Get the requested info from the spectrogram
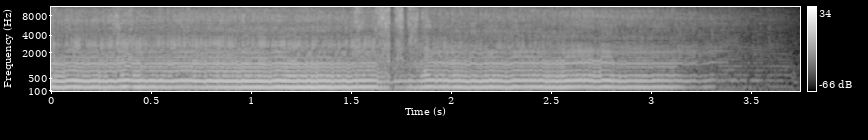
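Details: Rhododendron-visiting bumblebee, like a Bombus ardens or Bombus ignitus type, collecting pollen. A strong, deep, even buzz drones for about three seconds with a brief dip midway, then fades away as the bee moves off.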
